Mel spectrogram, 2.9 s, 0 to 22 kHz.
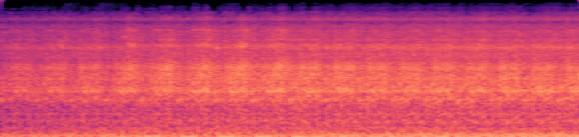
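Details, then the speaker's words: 2006 Ford 6.0 Powerstroke diesel at idle, a steady, even low rumble with no miss or stumble. It is fine now where before it wasn't. Cylinder 8 is suspected because disabling it makes no difference. Normal idle. "what i'm telling you you got to make sure that you don't have that fuel aerated number one"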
